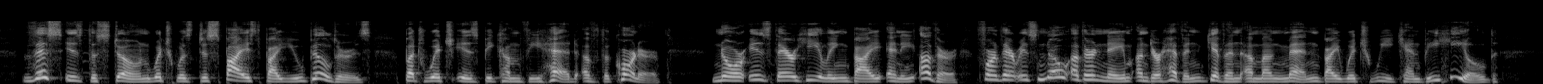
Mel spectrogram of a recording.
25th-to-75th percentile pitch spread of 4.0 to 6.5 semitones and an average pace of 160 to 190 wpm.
Yes: average, 5.0 semitones; average, 180 wpm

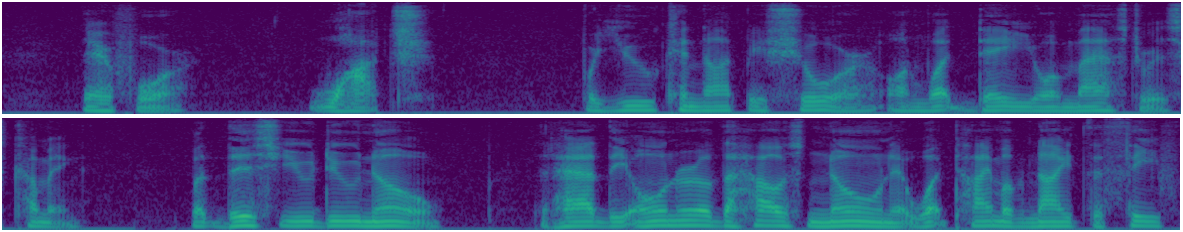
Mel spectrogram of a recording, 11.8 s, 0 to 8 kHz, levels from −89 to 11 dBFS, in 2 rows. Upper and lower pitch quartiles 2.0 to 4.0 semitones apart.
Yes: narrow, 2.6 semitones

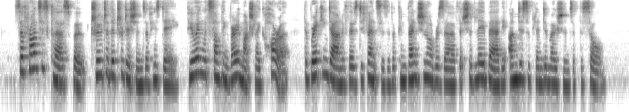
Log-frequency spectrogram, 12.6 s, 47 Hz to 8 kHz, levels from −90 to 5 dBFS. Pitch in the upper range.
Yes: high, 200 Hz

